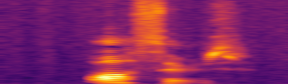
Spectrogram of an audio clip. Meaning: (noun) plural of author; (verb) third-person singular simple present indicative of author
- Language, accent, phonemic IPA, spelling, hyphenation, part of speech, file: English, US, /ˈɔ.θɚz/, authors, au‧thors, noun / verb, En-us-authors.ogg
